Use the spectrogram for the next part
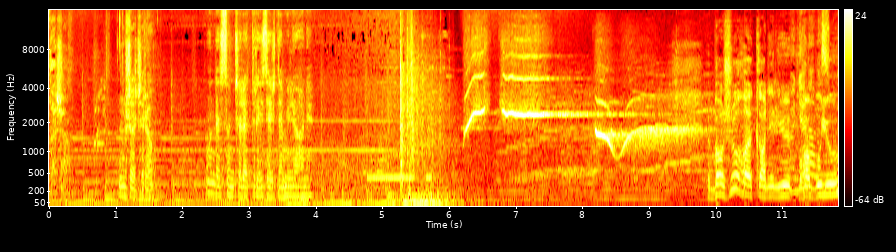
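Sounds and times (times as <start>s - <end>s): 
speech: 1.0s - 4.1s, 9.9s - 11.8s
whistled tones in a whistled language: 4.8s - 10.0s.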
